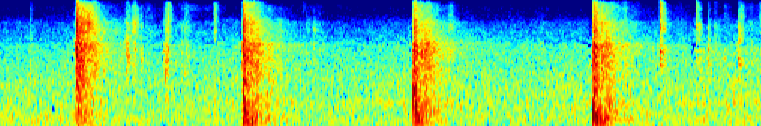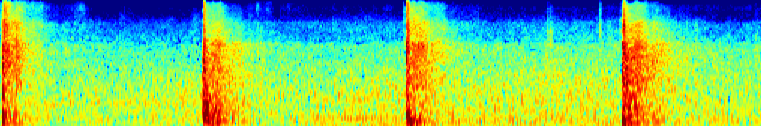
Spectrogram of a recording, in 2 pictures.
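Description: Heavy blows struck one after another on a black Mercedes-Benz S-Class saloon's bodywork as it is being smashed up: eight loud impacts, roughly one every second and a bit, each ringing briefly, with a few lighter knocks between them.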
